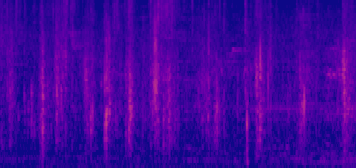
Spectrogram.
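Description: Footsteps walking over a paved driveway and path, about two to three steps a second.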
